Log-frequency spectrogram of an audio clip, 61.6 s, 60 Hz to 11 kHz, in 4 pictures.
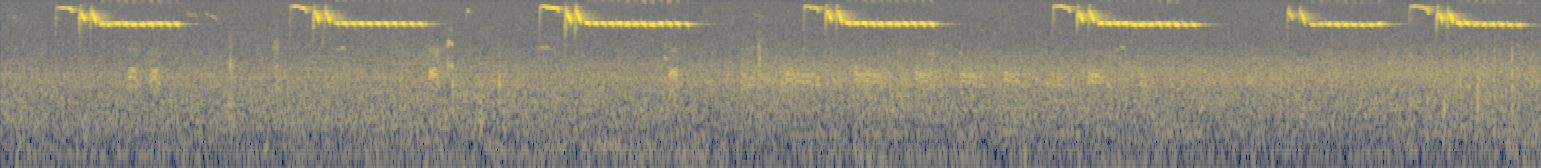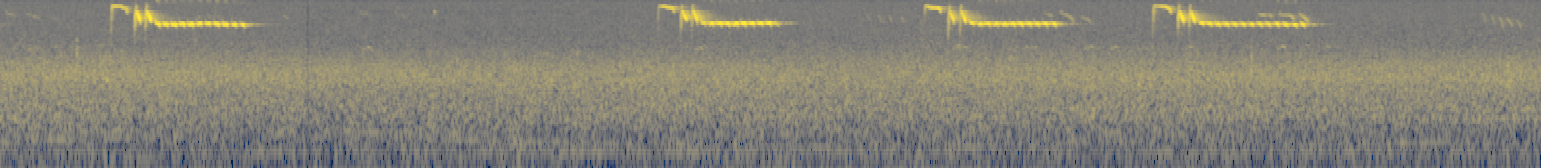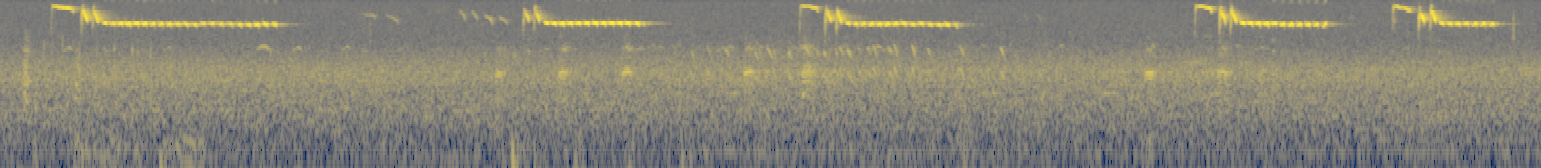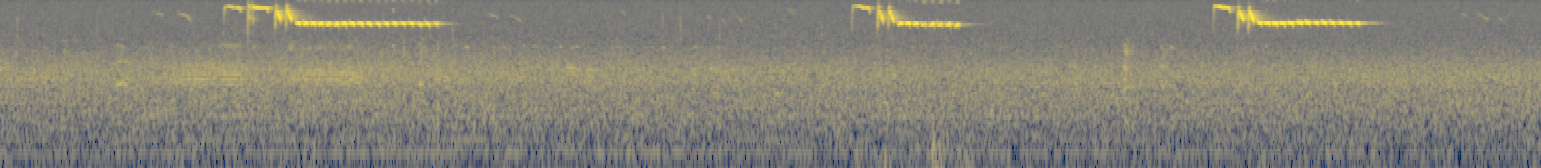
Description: pimpelmees
🇬🇧 English: blue tit
🔭 Wetenschappelijk: Parus caeruleus
♫ zang
pimpelmees zang.mp3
